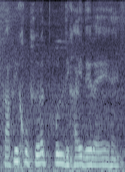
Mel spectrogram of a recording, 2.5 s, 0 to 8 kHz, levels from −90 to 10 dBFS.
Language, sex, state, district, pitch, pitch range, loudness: Hindi, male, Chandigarh, Chandigarh, 140 Hz, 125-160 Hz, -14 LUFS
